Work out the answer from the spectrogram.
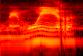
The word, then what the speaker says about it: memoir: Ya, walaupun tulisannya itu memoir, bacanya memoir. A Memoir of W.S.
